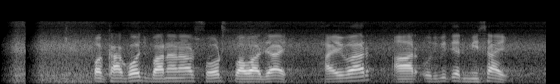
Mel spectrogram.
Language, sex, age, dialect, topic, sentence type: Bengali, male, 18-24, Jharkhandi, agriculture, statement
